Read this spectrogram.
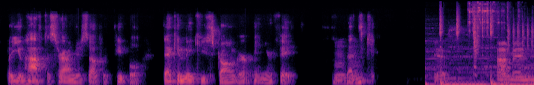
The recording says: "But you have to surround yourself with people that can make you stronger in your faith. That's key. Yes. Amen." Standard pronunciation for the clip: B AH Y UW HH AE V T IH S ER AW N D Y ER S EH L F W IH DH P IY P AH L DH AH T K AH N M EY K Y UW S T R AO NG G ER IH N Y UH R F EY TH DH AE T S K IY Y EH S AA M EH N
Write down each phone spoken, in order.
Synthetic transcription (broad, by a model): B AH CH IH HH AE F T IH S ER AW N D Y ER S EH L F W IH DH P IY P L DH AH T K AH N M EY K Y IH S T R AO NG G ER IH N Y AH R F EY TH DH AE T S K IY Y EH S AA M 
